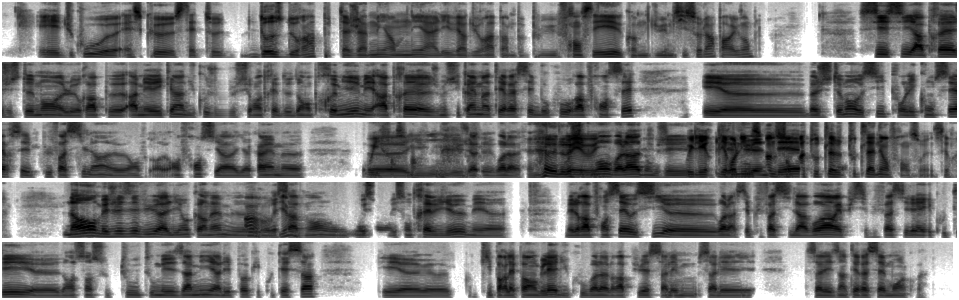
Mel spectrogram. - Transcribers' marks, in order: stressed: "dose"; drawn out: "heu"; chuckle; other background noise; surprised: "Oh"
- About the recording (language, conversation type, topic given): French, podcast, Comment la musique a-t-elle marqué ton identité ?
